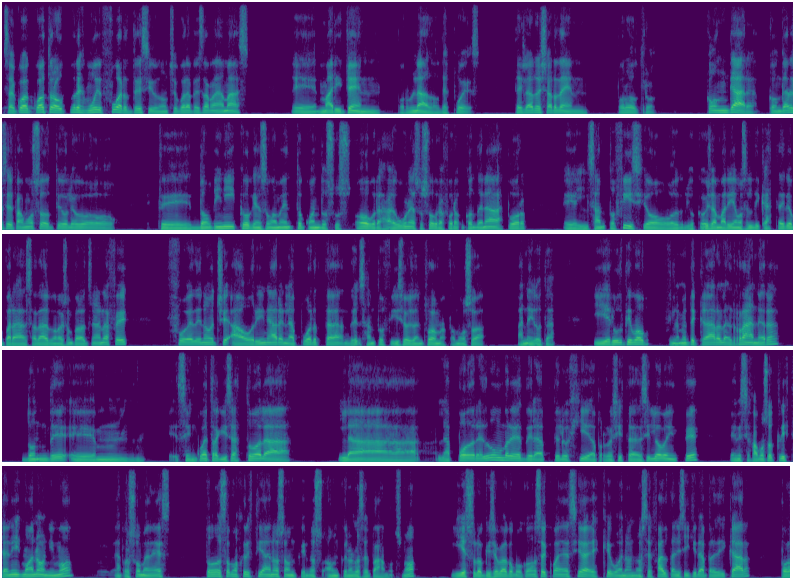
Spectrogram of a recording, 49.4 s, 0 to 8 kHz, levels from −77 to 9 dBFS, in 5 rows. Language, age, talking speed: Spanish, 30-49, 170 wpm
